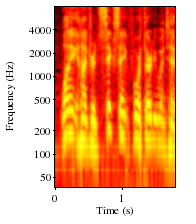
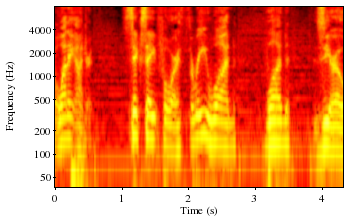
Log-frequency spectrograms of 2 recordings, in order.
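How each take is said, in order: First: The number is said at normal speed. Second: The number is said slowly.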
